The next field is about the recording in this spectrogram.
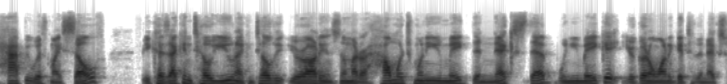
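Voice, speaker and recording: A man with a Californian accent talks at a medium pitch against a quiet background. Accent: Californian American. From Southern California, Orange County. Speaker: mental health advocate and podcast host. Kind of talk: casual interview chat.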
